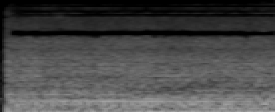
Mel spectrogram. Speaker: 是轮胎轴承响，这种声音；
